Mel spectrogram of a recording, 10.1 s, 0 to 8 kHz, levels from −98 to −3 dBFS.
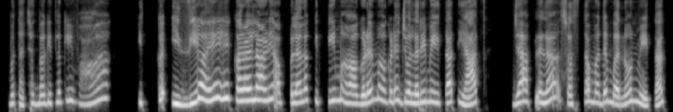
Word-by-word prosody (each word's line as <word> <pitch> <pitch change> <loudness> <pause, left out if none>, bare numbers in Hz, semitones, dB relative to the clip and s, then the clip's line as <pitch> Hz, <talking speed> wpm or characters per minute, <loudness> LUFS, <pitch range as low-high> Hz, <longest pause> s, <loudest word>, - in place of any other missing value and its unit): मग 235 - -2
त्याच्यात 215 +3 -5
बघितलं 245 +3 -2
की 315 0 -2
"वाह! 250 - -4 0.5
इतकं 250 -1 -4 0.2
ईझी 215 - +3
आहे, 340 0 +5
हे 380 +1 +4
करायला 315 +2 +5
आणि 320 +3 +2
आपल्याला 260 0 -1
किती 290 +1 -3
महागडे, 250 -4 +1
महागडे 310 -3 -1
ज्वेलरी 265 -1 +3
मिळतात." 260 +1 -2
याच 225 +2 -1 0.4
ज्या 255 +4 +3
आपल्याला 285 +2 0
स्वस्तामध्ये 265 +1 -2
बनवून 225 +9 0
मिळतात 195 0 -1
265 Hz, 135 wpm, -22 LUFS, 235-305 Hz, 0.5 s, आहे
